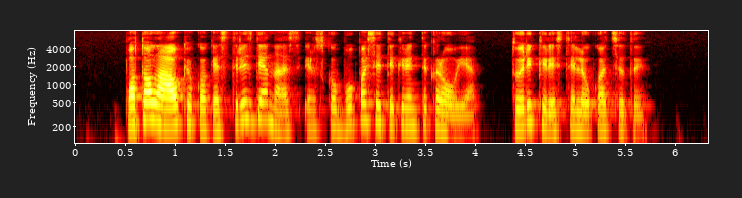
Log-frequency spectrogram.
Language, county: Lithuanian, Kaunas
